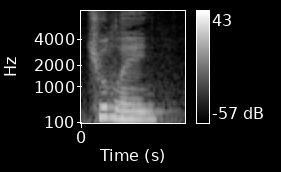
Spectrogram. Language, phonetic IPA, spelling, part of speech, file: Ukrainian, [tʲʊˈɫɛnʲ], тюлень, noun, Uk-тюлень.ogg
- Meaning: seal (pinniped of the genus Phoca)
